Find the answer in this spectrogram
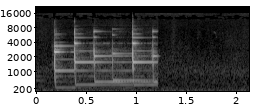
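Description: Mobile phone ringtone: a quick run of clear, chime-like notes, about five a second, that stops about a second and a quarter in.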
